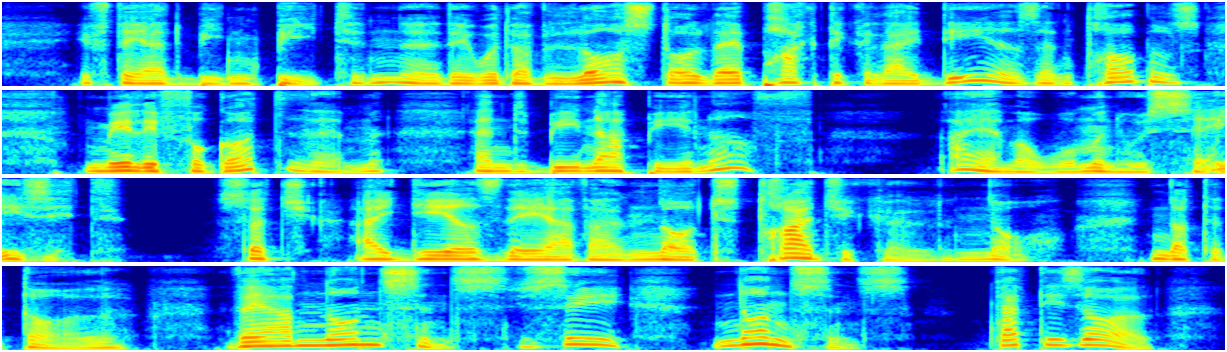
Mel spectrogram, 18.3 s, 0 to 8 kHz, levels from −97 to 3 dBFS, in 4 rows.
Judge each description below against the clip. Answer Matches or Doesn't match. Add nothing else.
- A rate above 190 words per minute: Doesn't match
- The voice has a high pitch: Doesn't match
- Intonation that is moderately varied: Doesn't match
